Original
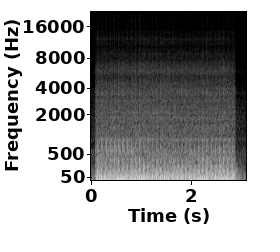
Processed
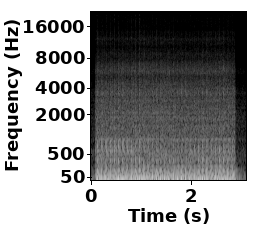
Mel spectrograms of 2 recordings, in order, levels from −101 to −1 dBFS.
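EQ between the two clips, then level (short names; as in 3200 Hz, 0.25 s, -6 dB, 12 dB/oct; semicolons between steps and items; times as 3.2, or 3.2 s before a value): bell 270 Hz -6 dB 0.38 oct; low shelf 400 Hz -6 dB; -1.0 dB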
